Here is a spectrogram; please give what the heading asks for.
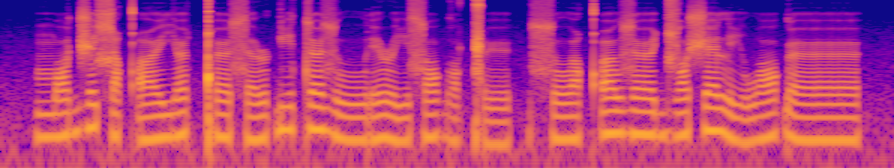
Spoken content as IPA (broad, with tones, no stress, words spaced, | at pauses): mɔ˩˧ d͡ʒə˥ɕə˩qʼœː˩˧jœ˧˥ ǃœ˧ sə˩˧ɹɠi˥ tœ˥zuː˩ ɾɪ˧˥ɹi˩˧sɔ˧˥ ɡɔ˩ǁʏ˩ | soː˩qʼuː˧zœː˧ d͡ʑɔ˧˥ʃɛ˥ li˩wɔ˧˥ɠœː˧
